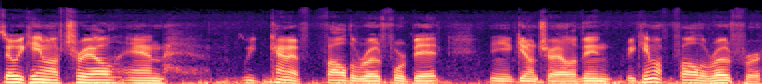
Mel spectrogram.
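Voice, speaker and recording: Over noticeable background noise, a man talks at a moderate pace in a medium pitch, with ordinary pitch variation and long, frequent pauses. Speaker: hiking vlogger. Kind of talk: outdoor vlog narration. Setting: outdoors on a mountain trail.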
